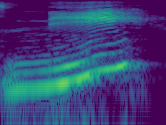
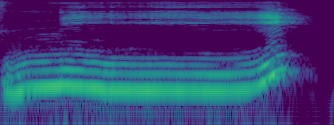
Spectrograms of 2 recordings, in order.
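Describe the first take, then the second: First: The pitch rises across the syllable. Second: The pitch dips down and then rises. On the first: "The second tone is Ni, Ni, sort of like what" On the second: "It goes down and goes up"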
